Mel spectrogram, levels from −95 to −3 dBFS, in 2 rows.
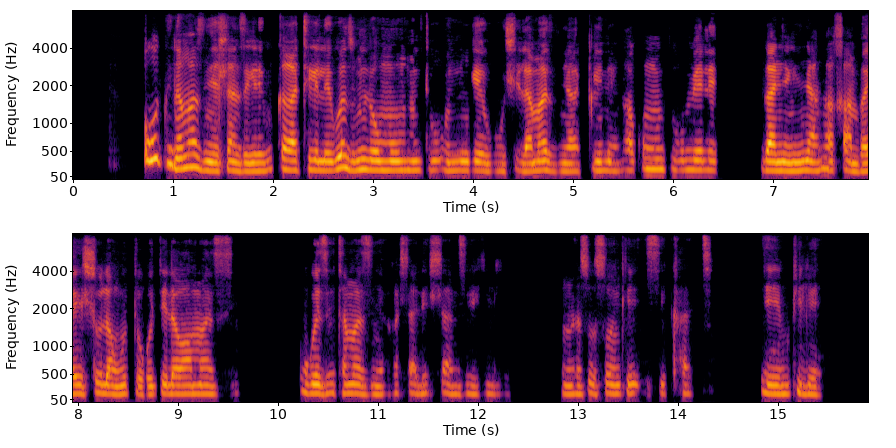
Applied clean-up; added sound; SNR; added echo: none; none; none; none.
